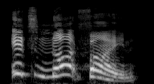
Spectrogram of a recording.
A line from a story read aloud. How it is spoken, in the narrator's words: Stark yells, sounding on the edge of frantic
